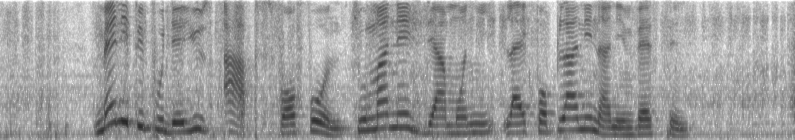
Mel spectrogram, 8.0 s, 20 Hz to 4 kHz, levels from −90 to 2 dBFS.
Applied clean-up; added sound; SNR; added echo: none; Writing; 14 dB; none.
